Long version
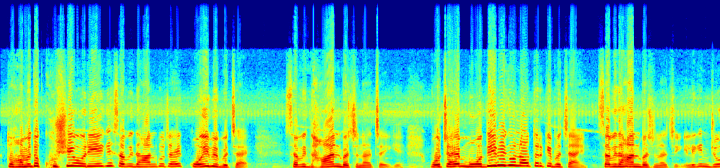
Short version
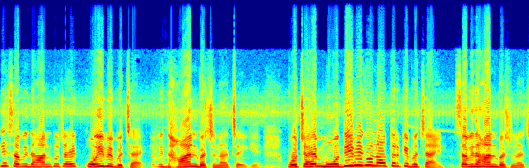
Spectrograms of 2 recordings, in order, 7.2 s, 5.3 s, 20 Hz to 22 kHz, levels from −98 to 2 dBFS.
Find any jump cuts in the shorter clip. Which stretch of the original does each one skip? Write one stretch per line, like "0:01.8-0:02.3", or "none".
0:02.7-0:03.1

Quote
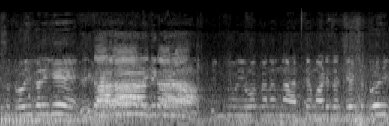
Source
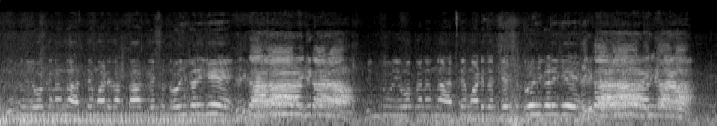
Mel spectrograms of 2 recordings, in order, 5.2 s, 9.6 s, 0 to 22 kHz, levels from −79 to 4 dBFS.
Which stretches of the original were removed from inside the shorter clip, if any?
none

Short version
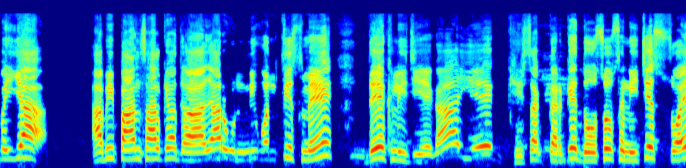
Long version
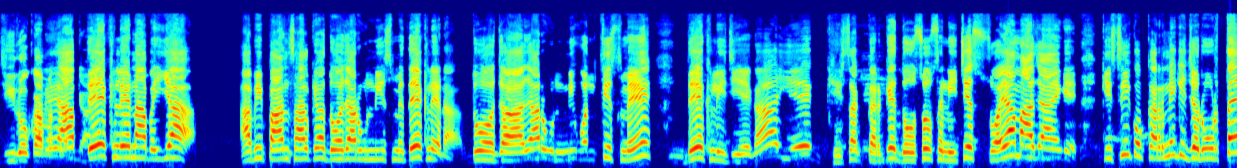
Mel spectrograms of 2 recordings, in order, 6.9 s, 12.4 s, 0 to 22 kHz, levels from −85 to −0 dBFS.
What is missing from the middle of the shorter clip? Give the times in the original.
0:03.3-0:05.0

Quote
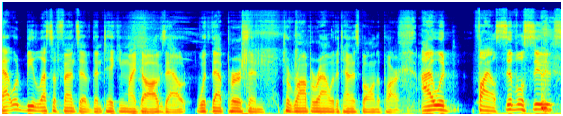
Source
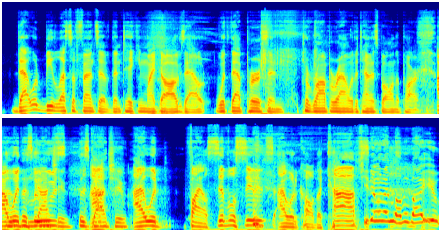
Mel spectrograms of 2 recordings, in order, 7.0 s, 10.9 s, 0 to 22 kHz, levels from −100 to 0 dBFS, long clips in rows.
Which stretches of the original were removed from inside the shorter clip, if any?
0:05.3-0:06.9

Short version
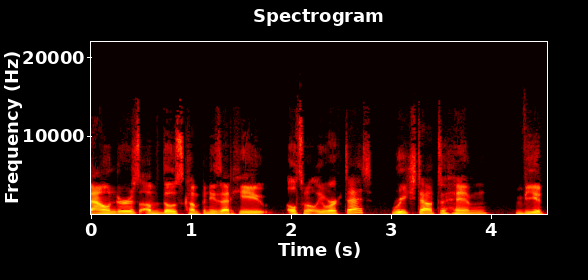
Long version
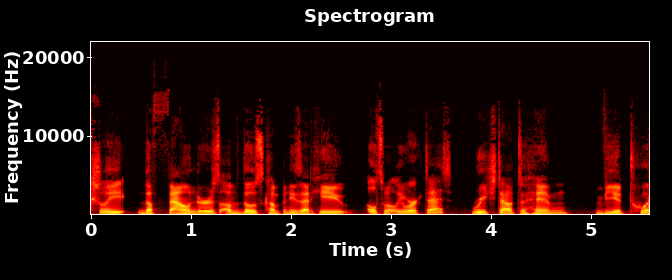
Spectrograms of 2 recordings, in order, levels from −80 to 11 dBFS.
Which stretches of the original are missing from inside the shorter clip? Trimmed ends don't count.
none

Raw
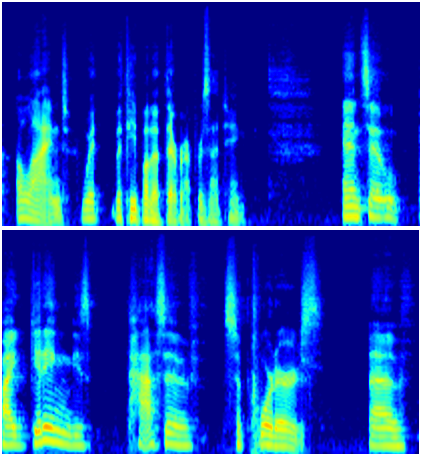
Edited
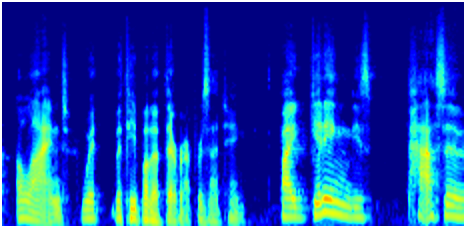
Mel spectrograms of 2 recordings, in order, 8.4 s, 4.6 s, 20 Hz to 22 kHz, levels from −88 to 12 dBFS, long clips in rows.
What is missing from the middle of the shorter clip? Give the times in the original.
0:02.6-0:04.0

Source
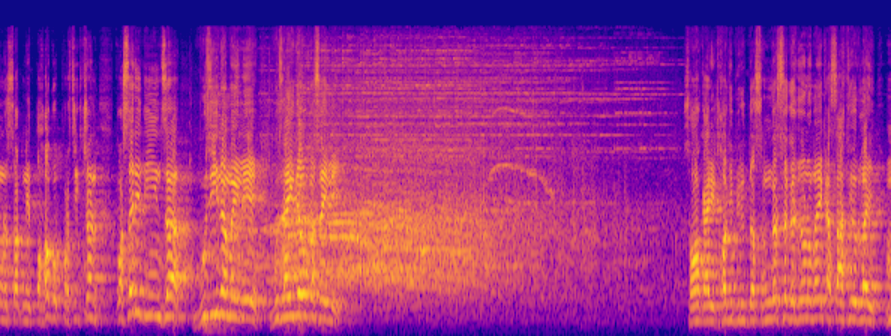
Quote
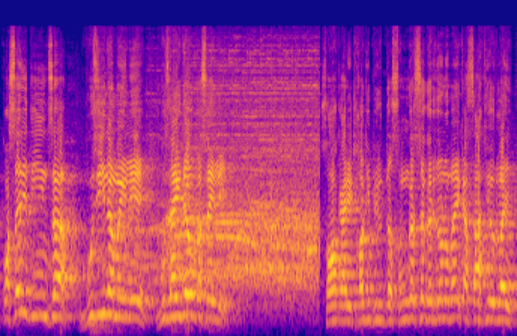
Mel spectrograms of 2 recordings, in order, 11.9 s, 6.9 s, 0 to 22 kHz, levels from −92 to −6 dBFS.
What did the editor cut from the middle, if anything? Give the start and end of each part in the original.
0:05.8-0:09.1

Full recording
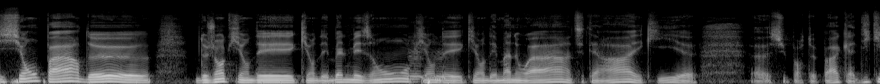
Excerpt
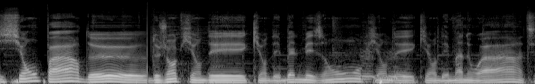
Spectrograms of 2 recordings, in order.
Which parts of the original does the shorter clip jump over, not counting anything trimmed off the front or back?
0:01.5-0:02.0

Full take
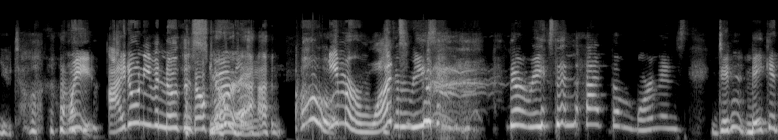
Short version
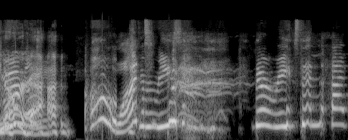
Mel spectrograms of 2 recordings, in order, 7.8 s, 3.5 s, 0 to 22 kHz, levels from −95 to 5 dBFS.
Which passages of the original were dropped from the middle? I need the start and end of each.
0:03.3-0:03.7

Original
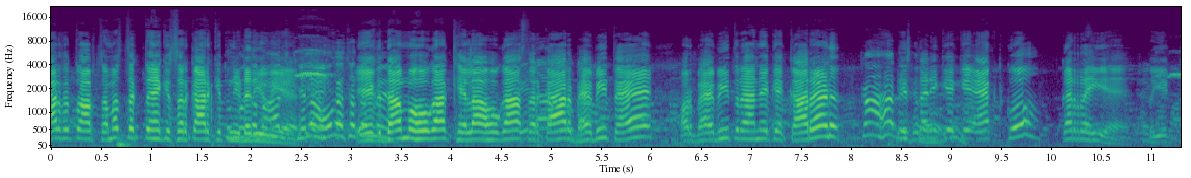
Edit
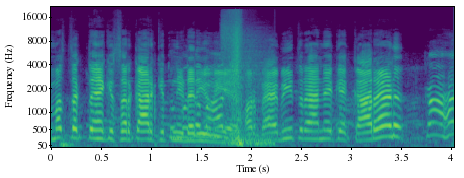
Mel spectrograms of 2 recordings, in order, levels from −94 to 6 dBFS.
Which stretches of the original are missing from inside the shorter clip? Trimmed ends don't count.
0:02.4-0:06.2

